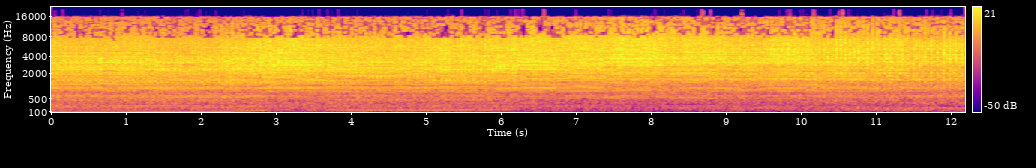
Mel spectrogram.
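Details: 2006 Ford F-150, 198,000 miles, oil-starved engine, restarted after water was cranked out with plugs removed: rough, uneven idle with heavy knock once it catches; bent connecting rod rod knock.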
